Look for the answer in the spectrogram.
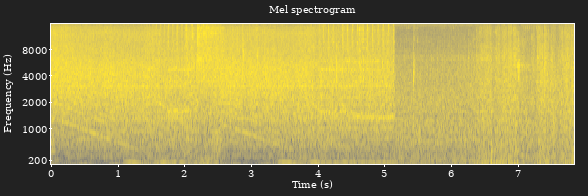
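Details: Buick Century six-cylinder after replacing ignition control module, crank sensor, fuel filter and cleaning the IAC; spark at all six plugs; won't restart hot: idles fairly even, then stumbles and pops on a throttle snap. Misfire and intake backfire, cause unknown.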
